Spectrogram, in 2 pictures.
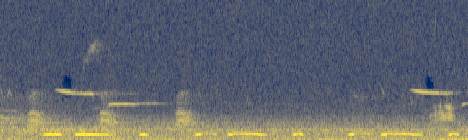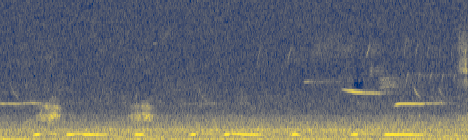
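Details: Wild Eurasian collared dove calling from a marsh in British Columbia, perched with its back turned; soft, low cooing notes in short repeated phrases, while a chickadee gives high, clear two-note whistles nearby.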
